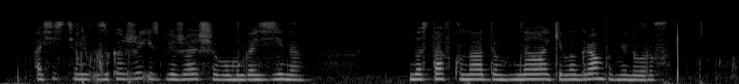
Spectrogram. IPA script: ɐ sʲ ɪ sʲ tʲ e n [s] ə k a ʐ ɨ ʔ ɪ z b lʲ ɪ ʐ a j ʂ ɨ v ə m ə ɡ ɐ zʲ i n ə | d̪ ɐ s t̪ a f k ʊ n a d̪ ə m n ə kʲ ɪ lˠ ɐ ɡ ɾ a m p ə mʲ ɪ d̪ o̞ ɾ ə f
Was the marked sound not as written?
yes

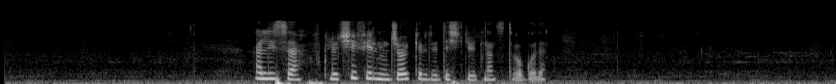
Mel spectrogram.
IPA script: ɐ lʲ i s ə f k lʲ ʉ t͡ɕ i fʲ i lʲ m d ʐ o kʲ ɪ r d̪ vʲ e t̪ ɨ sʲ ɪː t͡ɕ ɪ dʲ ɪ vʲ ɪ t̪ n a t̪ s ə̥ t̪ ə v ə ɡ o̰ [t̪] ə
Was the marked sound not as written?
yes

